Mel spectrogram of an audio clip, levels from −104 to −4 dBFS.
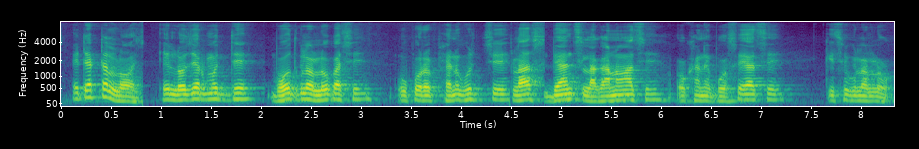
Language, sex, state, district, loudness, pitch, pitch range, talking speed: Bengali, male, West Bengal, Purulia, -18 LUFS, 150 Hz, 135-160 Hz, 165 wpm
